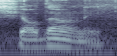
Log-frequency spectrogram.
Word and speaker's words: Scialdone: SCI is sh, and then E is silent, right? Like Capone and Stallone, but in Italian it's Scialdone.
